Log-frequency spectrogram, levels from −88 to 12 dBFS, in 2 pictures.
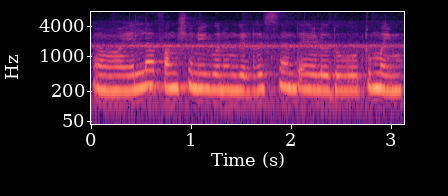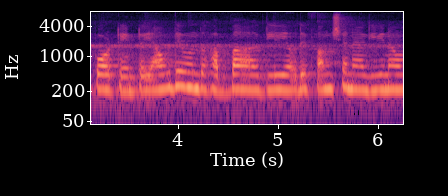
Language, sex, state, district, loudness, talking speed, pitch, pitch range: Kannada, female, Karnataka, Dakshina Kannada, -16 LUFS, 175 wpm, 215 Hz, 210-230 Hz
